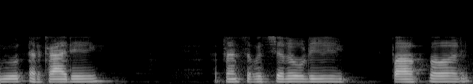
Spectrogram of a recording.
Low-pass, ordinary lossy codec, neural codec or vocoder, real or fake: 3.6 kHz; none; codec, 24 kHz, 1 kbps, SNAC; fake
